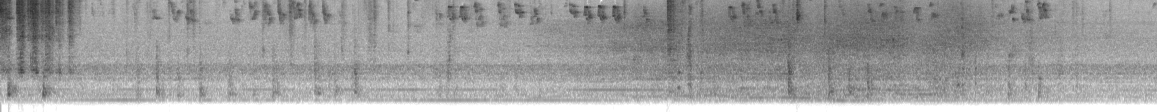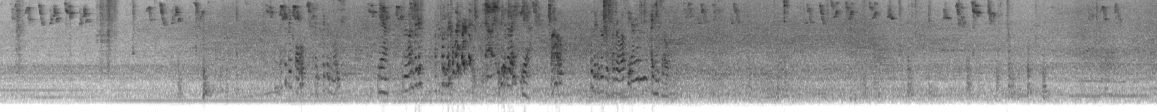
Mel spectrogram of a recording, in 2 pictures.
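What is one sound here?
A metal tool scrapes and knocks against a wooden floor.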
